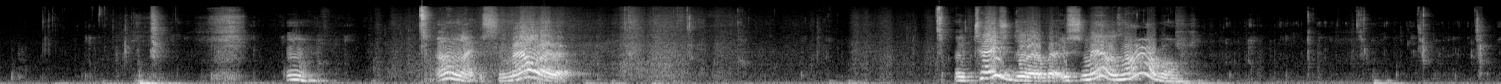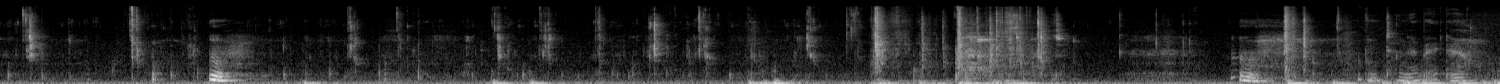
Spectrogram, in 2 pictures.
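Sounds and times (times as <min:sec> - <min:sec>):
person chewing food: 0:00.0 - 0:04.4, 0:05.8 - 0:09.5, 0:11.9 - 0:27.2, 0:27.8 - 0:30.0
wet mouth clicks and smacks: 0:12.2 - 0:23.9.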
